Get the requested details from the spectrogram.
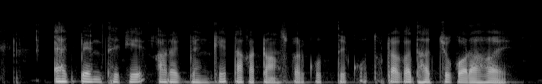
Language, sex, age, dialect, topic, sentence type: Bengali, male, 36-40, Standard Colloquial, banking, question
